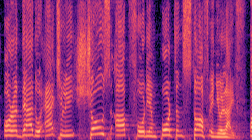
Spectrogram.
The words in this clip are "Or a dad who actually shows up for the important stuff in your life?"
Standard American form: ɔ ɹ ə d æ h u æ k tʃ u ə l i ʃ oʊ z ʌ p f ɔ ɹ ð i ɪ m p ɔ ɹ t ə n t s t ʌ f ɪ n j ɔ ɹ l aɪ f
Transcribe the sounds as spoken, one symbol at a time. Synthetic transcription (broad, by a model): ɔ ɹ ə d æ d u æ k tʃ u ə l i ʃ oʊ z ʌ p f ɔ ɹ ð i ɪ m p ɔ ɹ t ə n t s t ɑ f ɪ n j ɔ ɹ l aɪ f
